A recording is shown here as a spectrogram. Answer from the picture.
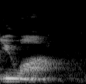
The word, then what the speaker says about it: Yuan: Ewan, and actually pronounce it Yuan, Y-U-A-N, Yuan.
